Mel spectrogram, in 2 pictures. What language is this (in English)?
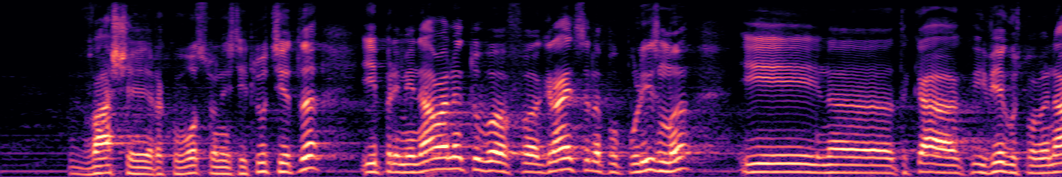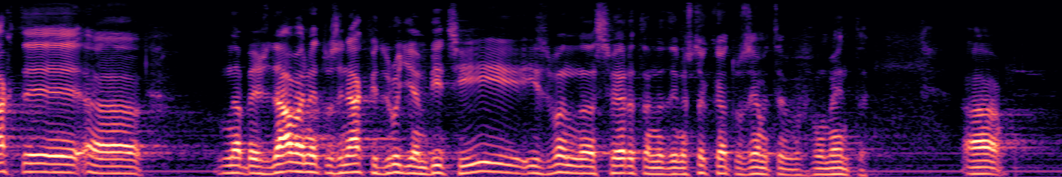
Bulgarian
